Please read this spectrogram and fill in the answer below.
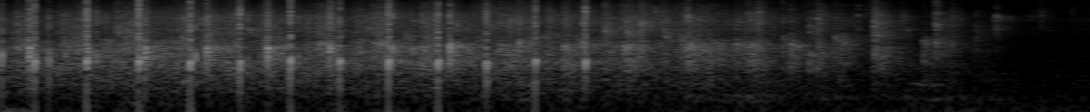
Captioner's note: applause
